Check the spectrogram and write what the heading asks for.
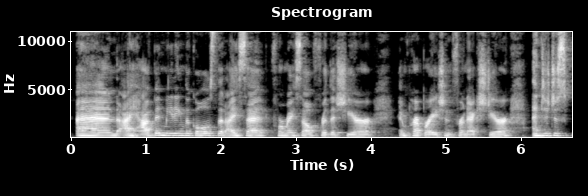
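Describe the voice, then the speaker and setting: A woman's voice: lowish voice, steady tone, normal speed. Chatty woman in her late 40s, upbeat, talking to her stitching viewers, laughs at herself a lot. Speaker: cross stitch vlogger. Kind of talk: casual chat to camera.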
